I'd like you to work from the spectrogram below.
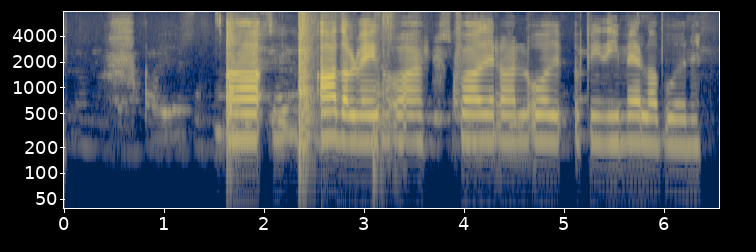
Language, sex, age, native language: Icelandic, male, 11, Icelandic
